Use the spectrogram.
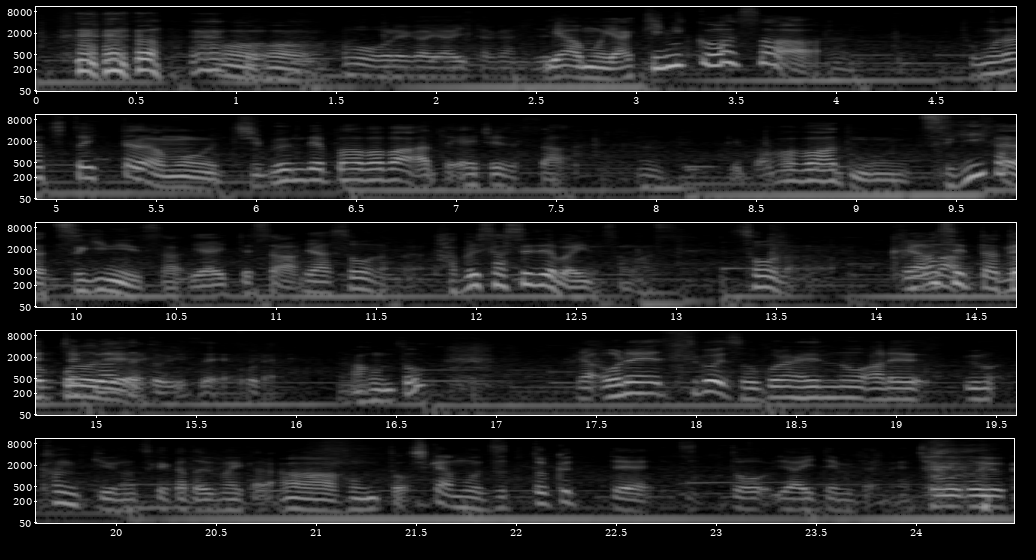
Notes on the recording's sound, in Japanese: YouTubeと同時配信！カメラテスト兼ジンバルテスト兼ラジオ収録。今回実はカメラで収録をしました。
